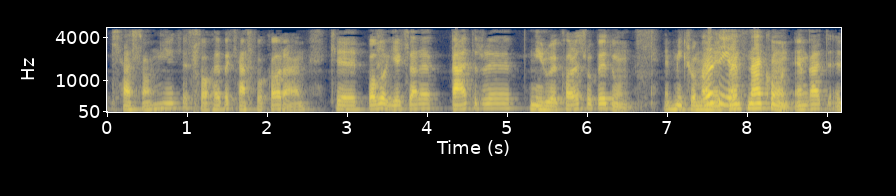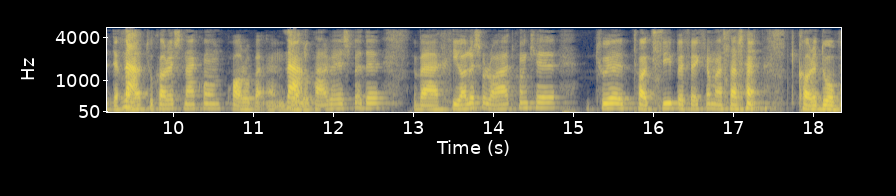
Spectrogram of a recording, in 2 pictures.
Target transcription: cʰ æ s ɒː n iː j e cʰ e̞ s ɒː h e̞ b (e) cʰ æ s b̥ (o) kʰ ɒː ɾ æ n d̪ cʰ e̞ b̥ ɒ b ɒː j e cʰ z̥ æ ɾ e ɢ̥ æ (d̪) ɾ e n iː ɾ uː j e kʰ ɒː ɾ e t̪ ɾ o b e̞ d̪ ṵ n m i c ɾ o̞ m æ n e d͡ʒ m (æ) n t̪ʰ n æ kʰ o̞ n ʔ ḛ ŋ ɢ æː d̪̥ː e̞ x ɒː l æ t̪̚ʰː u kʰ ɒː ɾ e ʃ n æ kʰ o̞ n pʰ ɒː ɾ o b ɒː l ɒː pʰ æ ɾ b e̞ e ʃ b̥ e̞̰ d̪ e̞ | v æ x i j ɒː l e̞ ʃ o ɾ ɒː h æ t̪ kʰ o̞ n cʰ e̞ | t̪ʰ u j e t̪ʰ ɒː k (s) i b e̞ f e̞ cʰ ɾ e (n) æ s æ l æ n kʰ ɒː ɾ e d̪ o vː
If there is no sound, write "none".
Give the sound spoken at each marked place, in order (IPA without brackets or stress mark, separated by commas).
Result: e, o, d̪, e, s, m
